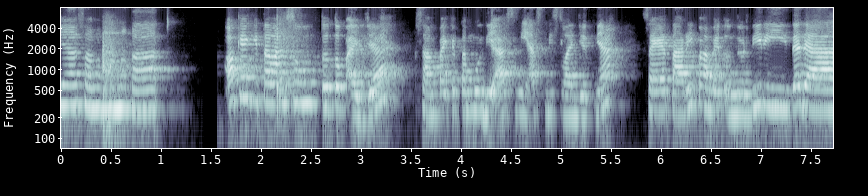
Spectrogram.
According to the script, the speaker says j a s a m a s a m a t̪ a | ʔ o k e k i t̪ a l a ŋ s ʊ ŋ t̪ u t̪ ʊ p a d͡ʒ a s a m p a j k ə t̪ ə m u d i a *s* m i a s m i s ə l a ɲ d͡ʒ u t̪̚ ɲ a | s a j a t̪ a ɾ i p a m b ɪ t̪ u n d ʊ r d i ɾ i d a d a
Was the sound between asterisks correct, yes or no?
yes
